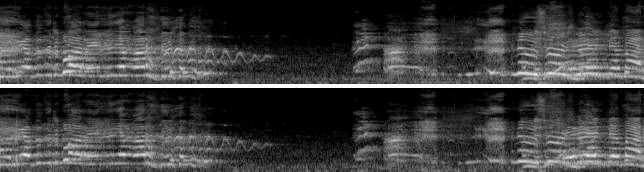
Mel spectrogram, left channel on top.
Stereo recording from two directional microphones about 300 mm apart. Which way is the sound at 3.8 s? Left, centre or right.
Centre.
